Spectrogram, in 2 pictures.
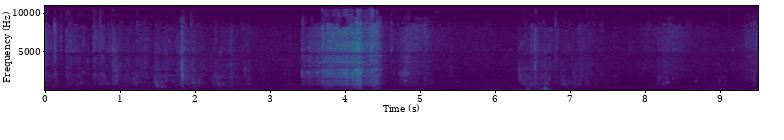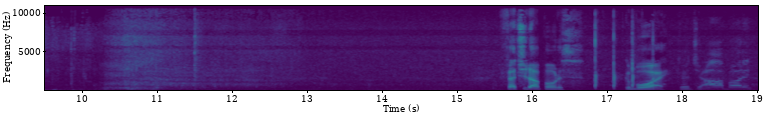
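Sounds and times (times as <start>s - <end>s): water sloshing: 0.0s - 2.9s, 6.3s - 12.8s.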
